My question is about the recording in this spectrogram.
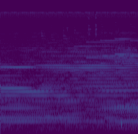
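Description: Soft tanpura drone: a steady bed of sustained, ringing tones with no voice over it.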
